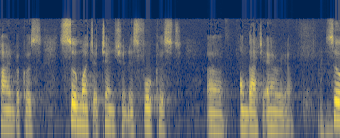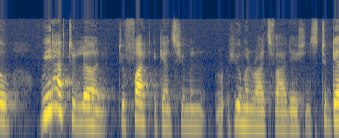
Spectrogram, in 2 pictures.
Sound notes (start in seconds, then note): none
